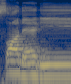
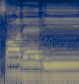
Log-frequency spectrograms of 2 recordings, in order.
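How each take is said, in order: No difference in how they are said.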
